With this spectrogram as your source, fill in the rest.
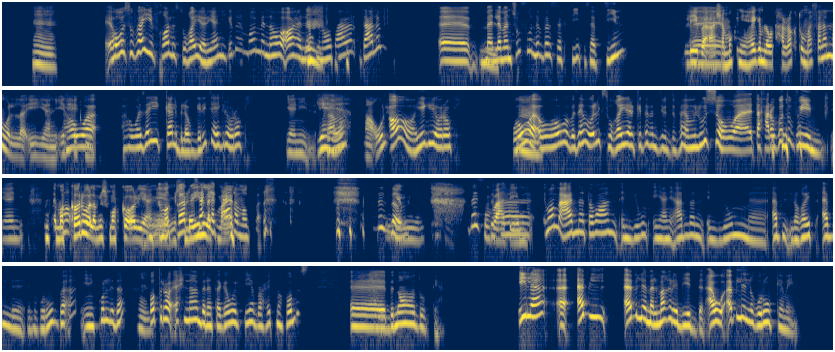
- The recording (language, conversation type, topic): Arabic, podcast, إيه أجمل غروب شمس أو شروق شمس شفته وإنت برّه مصر؟
- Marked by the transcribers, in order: laugh; tapping; "عرفنا" said as "عنفنا"; laugh; laughing while speaking: "معالم"; laugh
